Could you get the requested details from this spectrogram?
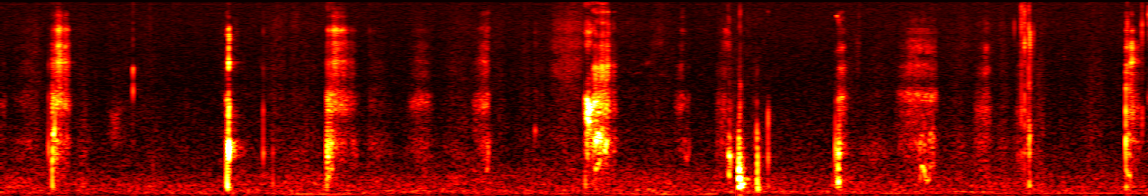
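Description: Soft, repeated infant hiccups, about one a second, with faint breathing between them in a quiet room.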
